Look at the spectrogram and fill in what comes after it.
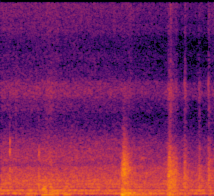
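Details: Honey bees humming around a hive at February honey harvest time, a continuous buzz with a few sharp knocks or clicks and a brief spoken word.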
